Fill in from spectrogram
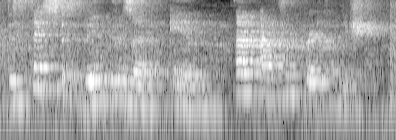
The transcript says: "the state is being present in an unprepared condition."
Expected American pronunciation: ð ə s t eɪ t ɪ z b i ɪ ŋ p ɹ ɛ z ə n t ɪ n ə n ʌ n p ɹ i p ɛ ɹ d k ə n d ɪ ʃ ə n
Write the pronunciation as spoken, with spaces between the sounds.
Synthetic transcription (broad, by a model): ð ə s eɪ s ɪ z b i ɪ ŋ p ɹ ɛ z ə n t ɪ n ə n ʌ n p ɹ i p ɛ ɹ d k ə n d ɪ ʃ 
